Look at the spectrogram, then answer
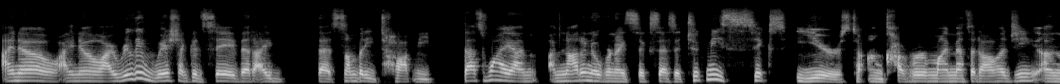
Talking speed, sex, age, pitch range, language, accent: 190 wpm, female, 40-59, 135-170 Hz, English, American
